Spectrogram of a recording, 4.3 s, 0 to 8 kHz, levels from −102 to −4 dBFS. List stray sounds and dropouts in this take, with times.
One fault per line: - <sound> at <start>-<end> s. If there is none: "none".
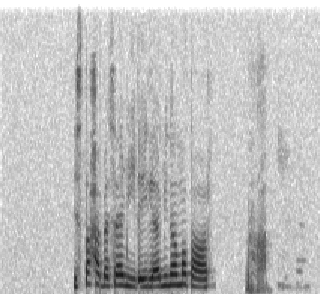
- laugh at 3.2-3.6 s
